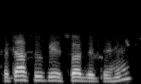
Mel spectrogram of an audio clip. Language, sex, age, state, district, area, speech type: Hindi, male, 18-30, Bihar, Begusarai, rural, conversation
